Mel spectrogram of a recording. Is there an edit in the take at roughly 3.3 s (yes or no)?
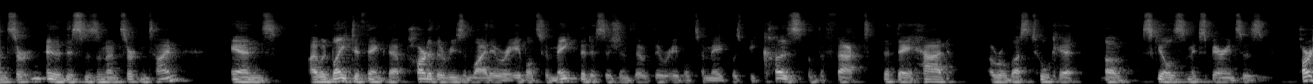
no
